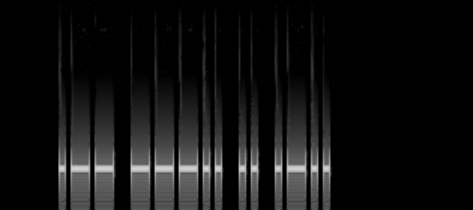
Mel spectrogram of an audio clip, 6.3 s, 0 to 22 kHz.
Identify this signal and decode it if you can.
Morse code, heard as a keyed tone, about 15 wpm, 700 Hz. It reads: W8IL
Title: USA Call Signs - 4 Characters - Repeated 2x - 15wpm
